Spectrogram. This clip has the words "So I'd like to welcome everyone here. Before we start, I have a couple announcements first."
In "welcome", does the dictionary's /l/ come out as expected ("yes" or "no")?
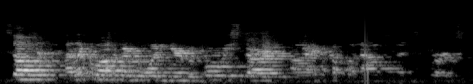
no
